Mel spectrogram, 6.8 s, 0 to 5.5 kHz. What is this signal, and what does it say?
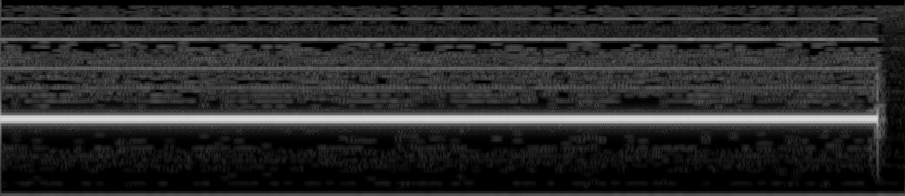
Emergency Alert System (SAME) tones (the 1050 Hz attention tone). It is heard from 1.2 to 5.9 s.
